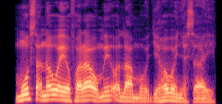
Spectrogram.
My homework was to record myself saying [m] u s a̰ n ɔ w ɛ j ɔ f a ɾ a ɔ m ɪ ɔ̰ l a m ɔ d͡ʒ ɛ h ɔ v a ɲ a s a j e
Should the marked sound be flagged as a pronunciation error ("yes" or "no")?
no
